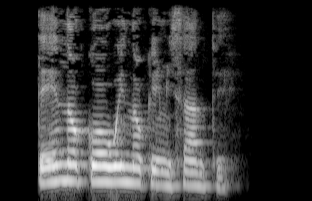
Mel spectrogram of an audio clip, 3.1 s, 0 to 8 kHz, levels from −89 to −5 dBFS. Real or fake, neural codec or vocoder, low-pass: real; none; 7.2 kHz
